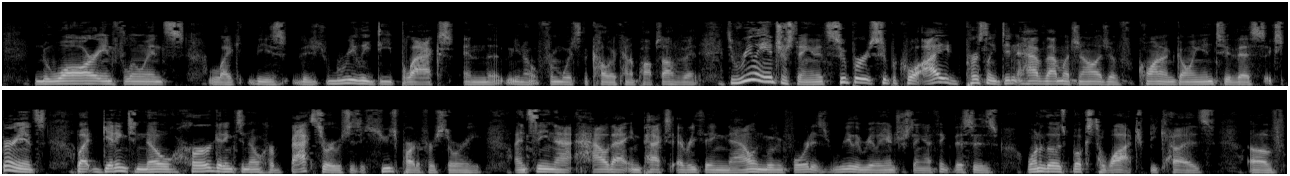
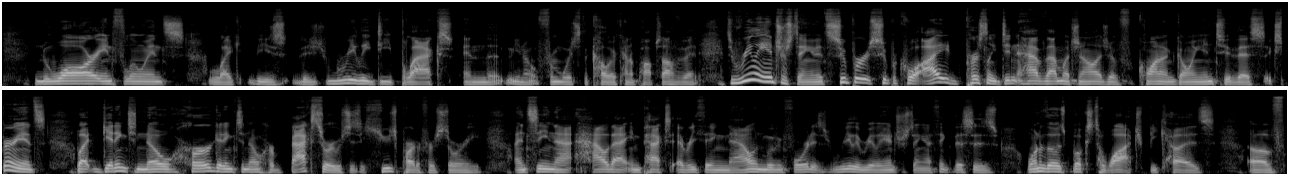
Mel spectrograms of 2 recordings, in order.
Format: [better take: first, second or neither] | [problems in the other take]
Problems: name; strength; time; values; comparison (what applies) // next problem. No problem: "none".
second | garbled, watery; slightly; nothing above 8 kHz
